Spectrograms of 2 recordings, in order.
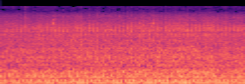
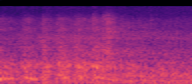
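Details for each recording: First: Old boat engine after long storage, on water supply, being run to qualify: steady, even idle with deep low drone, no knocks or misses; sounds healthy. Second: Old boat engine after long storage, cranked on small batteries: starter turns over sluggishly and never catches; batteries drained with nothing left, needs another power source.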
